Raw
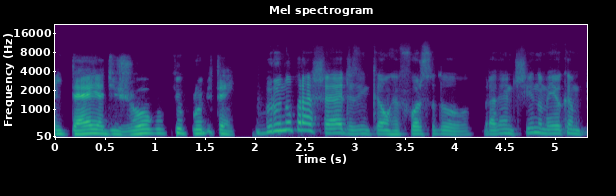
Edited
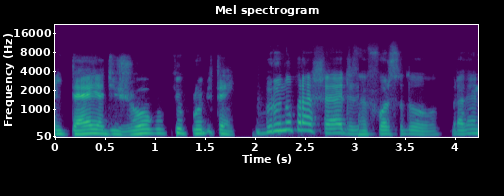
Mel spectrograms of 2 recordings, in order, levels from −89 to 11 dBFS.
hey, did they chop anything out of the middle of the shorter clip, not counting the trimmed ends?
yes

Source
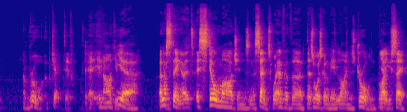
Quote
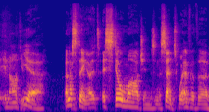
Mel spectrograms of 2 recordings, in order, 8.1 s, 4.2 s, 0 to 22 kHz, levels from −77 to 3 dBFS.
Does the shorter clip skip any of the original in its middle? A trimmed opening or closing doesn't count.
no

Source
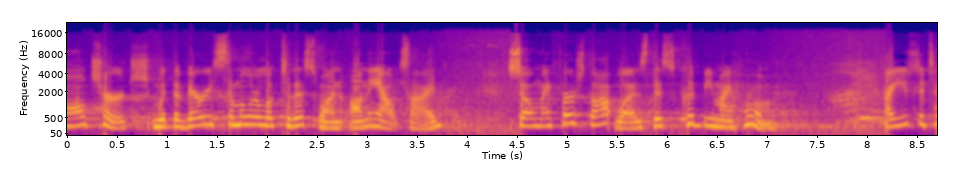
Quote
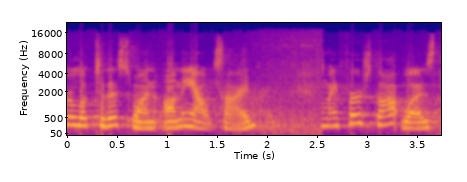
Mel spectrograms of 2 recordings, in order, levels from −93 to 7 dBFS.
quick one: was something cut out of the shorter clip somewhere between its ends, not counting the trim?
yes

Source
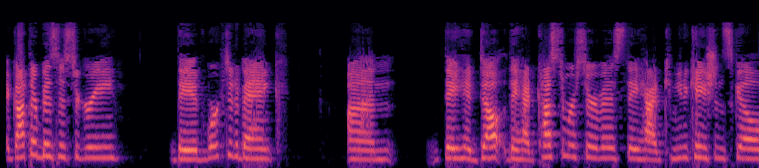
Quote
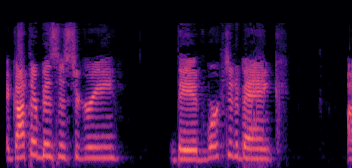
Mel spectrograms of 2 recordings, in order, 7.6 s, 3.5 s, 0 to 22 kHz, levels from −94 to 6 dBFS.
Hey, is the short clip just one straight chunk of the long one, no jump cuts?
yes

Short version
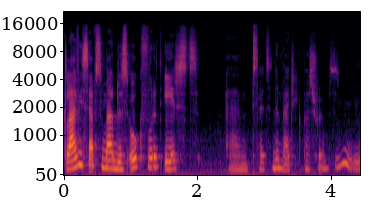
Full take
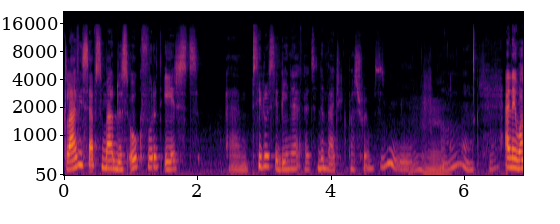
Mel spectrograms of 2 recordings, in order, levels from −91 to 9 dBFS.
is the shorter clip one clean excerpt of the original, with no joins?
no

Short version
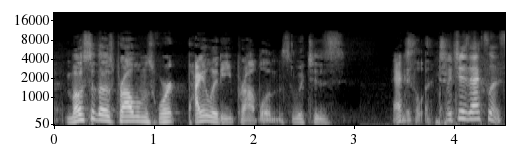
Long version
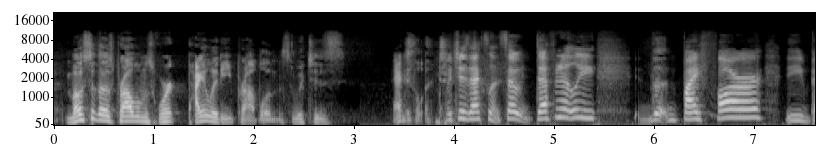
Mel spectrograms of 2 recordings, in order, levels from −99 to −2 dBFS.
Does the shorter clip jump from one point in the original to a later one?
no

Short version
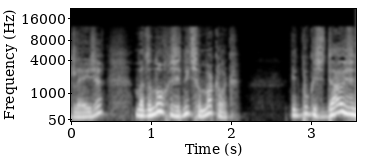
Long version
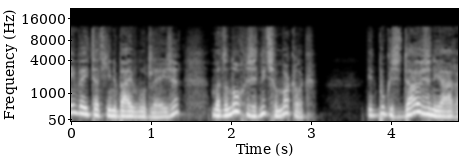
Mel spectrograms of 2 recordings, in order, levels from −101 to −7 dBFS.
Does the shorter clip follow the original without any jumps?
yes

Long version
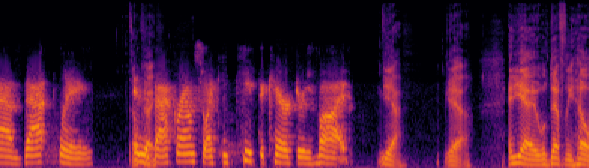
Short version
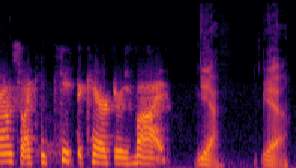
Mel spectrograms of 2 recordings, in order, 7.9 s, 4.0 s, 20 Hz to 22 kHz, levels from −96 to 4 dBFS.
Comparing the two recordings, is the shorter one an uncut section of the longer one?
yes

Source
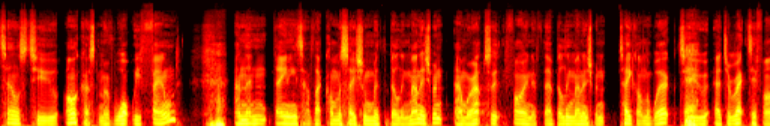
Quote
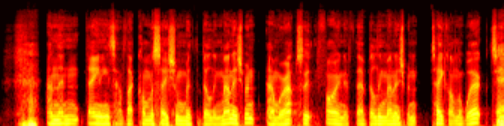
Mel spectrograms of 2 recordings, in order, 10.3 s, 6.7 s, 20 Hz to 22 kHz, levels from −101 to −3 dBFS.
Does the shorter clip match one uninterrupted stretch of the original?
yes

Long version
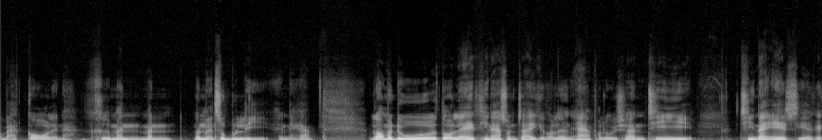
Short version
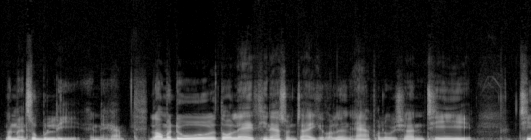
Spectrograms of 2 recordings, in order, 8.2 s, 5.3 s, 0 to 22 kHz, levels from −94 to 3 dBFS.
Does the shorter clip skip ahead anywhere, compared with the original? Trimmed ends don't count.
yes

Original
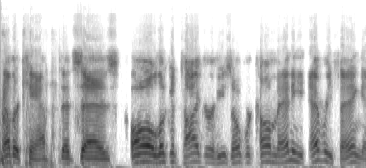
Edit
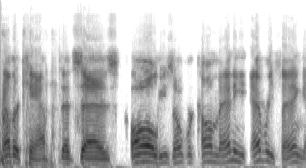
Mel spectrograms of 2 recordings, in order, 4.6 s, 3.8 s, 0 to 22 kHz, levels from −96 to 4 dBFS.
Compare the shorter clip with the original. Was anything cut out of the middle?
yes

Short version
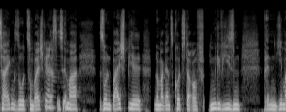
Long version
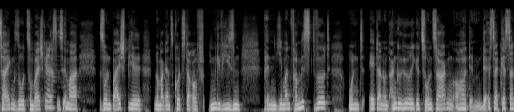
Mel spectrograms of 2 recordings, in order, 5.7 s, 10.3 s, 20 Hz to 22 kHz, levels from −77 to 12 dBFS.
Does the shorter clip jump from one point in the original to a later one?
no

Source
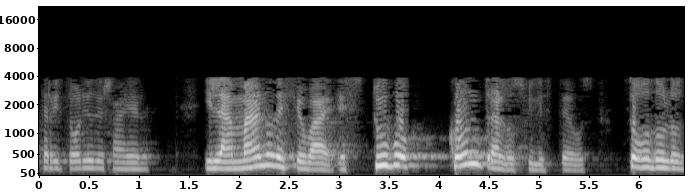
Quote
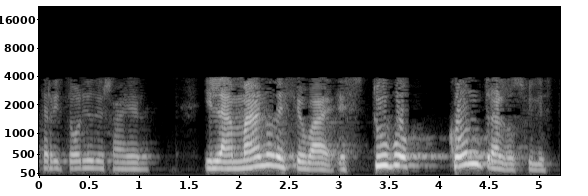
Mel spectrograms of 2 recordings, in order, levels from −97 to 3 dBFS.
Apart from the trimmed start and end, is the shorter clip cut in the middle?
no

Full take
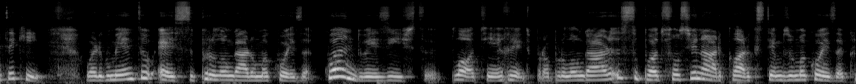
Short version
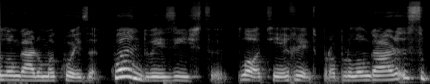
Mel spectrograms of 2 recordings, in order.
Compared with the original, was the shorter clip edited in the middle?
no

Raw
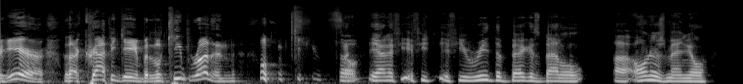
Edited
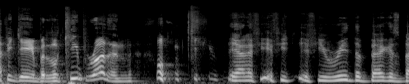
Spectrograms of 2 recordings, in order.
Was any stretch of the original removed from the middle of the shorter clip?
yes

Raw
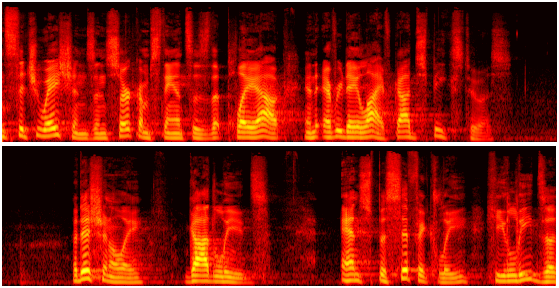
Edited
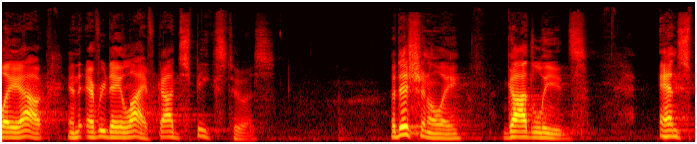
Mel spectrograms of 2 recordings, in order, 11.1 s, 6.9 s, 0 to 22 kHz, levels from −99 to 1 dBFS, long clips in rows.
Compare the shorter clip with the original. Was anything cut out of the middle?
no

